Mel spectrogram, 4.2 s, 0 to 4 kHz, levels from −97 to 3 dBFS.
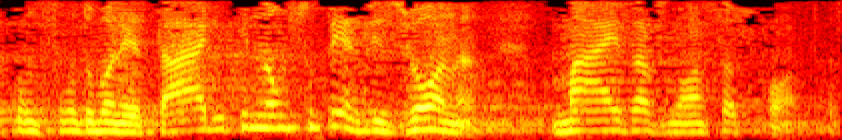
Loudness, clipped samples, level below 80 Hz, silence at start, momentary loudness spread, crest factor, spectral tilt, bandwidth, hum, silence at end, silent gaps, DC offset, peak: -20 LUFS; under 0.1%; -56 dBFS; 0 s; 10 LU; 16 dB; -10.5 dB/octave; 4 kHz; none; 0 s; none; under 0.1%; -4 dBFS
